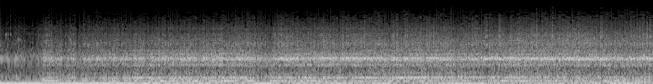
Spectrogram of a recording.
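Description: Motorcycle engine running steadily while riding along at an even speed, with a steady high-pitched whine over it.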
